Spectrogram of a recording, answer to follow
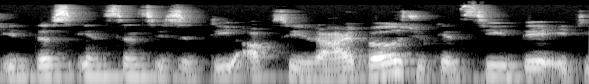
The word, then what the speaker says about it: deoxyribose: from, pentose, okay, and its name is deoxyribose. You need to know that, not deoxybose. Sometimes learners leave out the RI, or sometimes they leave out the O. Okay, you please spell it correctly. It is deoxyribose.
